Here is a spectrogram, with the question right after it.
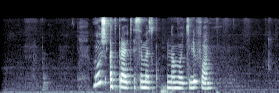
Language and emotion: Russian, neutral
